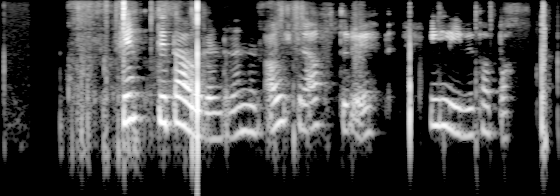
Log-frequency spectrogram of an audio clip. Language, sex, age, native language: Icelandic, female, 11, Icelandic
